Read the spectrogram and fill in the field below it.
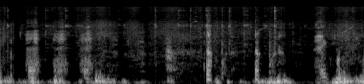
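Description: A pet dog named Sweety making short, excited whimpering and snorting vocal bursts close to the mic, uneven and choppy across a few seconds.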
